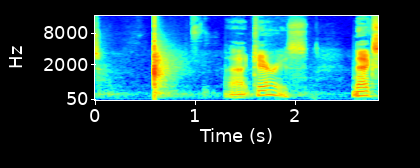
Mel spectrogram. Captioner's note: gavel bangs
